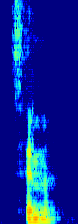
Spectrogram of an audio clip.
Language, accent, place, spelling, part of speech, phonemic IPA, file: French, France, Lyon, sème, verb, /sɛm/, LL-Q150 (fra)-sème.wav
- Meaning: inflection of semer: 1. first/third-person singular present indicative/subjunctive 2. second-person singular imperative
